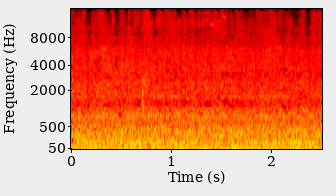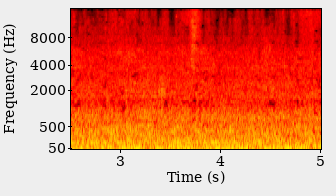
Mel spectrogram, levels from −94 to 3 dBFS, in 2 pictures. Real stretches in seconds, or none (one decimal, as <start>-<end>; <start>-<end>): 1.2-5.0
